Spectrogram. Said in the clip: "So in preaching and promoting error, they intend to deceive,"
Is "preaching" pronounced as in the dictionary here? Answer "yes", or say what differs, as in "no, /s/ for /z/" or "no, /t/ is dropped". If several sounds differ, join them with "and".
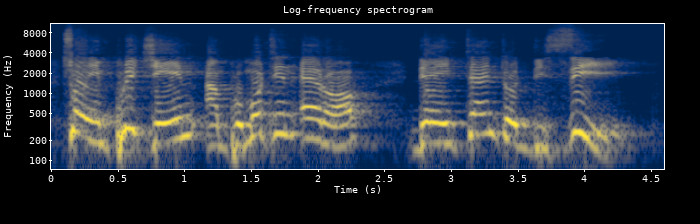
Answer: yes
